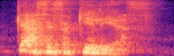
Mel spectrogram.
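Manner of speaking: a touch of stern anger in the question; mild angry reading of God's question. Shown as a demonstration. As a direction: read it as if God were mildly annoyed. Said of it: "con entonación de como si Dios estuviera enojado".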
